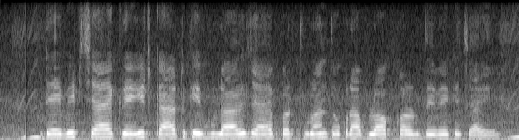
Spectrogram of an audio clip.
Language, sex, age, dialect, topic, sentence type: Magahi, female, 31-35, Western, banking, statement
